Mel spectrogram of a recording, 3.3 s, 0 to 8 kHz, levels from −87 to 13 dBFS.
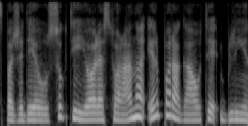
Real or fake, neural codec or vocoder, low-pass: fake; codec, 16 kHz in and 24 kHz out, 1 kbps, XY-Tokenizer; 7.2 kHz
